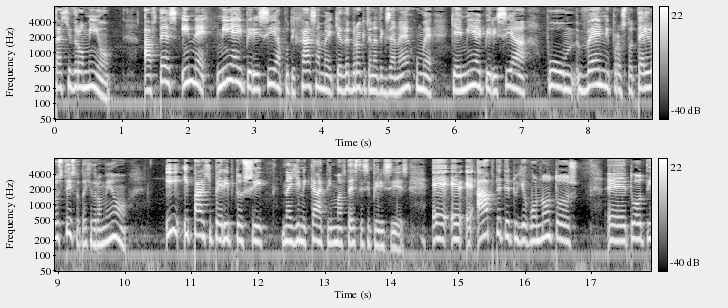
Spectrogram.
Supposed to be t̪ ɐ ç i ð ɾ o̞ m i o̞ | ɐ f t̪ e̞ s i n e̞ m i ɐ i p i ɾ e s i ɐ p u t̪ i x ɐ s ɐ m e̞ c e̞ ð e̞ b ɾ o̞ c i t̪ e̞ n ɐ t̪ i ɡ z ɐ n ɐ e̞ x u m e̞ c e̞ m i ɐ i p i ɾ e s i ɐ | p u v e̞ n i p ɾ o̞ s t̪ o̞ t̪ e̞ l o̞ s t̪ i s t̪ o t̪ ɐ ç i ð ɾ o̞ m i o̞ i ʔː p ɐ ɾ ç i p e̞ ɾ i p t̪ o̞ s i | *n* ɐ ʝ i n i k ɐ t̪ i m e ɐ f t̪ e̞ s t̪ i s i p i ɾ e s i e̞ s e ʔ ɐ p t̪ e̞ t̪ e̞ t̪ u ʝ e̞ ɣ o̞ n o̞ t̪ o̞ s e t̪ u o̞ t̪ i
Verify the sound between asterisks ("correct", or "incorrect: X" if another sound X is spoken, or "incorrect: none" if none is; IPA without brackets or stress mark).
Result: correct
